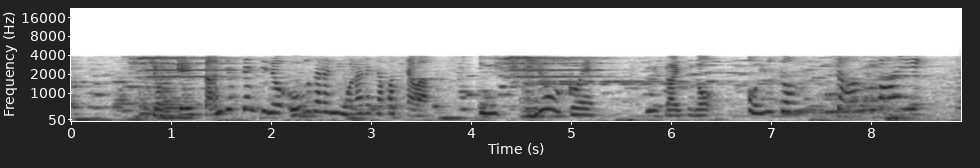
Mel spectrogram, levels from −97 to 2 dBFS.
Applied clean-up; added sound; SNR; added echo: classical method log-MMSE.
